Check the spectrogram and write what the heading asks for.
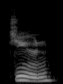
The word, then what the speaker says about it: Jun: It's not Jyn, it's Jin. Like Ju.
